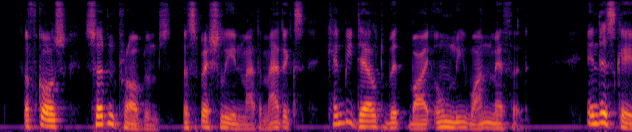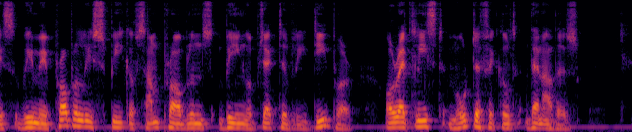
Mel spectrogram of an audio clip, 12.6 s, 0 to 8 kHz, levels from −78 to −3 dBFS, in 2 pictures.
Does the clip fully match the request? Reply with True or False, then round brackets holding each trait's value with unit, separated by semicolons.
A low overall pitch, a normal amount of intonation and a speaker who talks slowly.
False (115 Hz; 4.5 semitones; 165 wpm)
